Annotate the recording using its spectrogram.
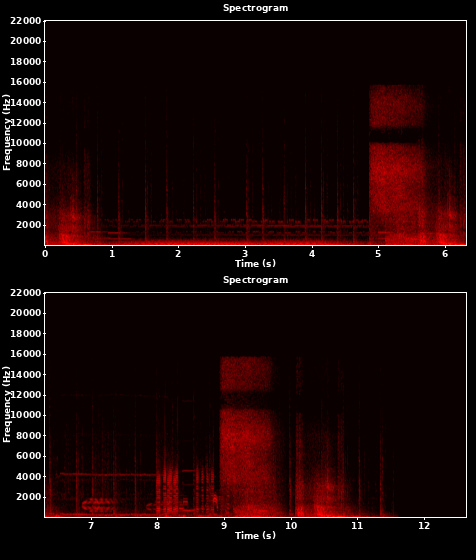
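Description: Heavy metallic robot footsteps clank at a run.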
